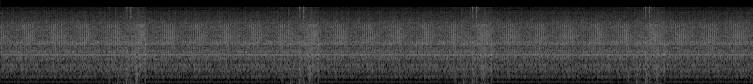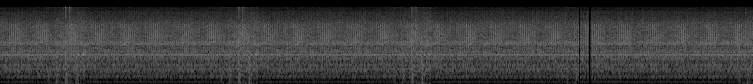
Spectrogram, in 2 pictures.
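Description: Very faint steady hum and hiss, with a soft pulse recurring about every three and a half seconds.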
